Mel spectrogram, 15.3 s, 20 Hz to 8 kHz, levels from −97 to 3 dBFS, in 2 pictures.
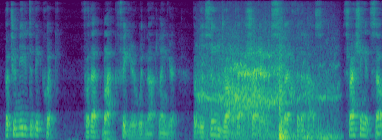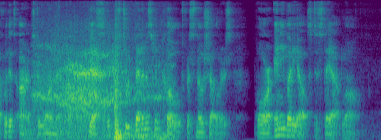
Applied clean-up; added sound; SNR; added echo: none; Vehicle; -4 dB; reverberation time 0.4 s.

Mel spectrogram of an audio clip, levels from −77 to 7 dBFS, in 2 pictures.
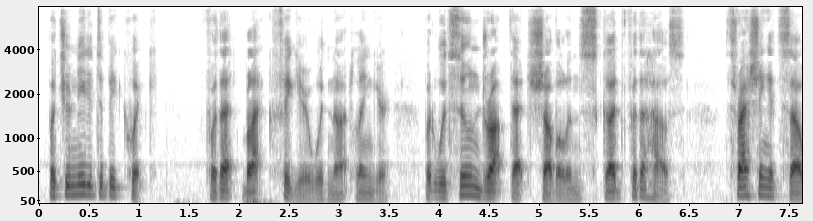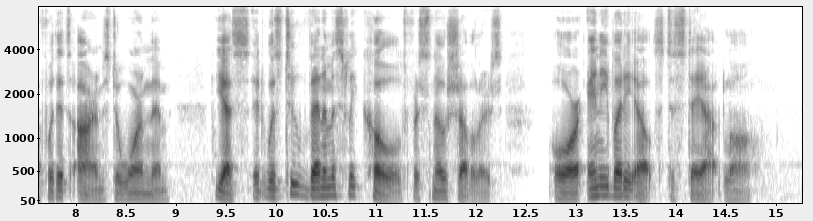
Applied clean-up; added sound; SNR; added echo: none; none; none; none.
